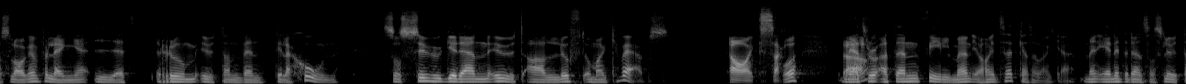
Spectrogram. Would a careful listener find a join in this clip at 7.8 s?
yes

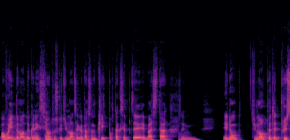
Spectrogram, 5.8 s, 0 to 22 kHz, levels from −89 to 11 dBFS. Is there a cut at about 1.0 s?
no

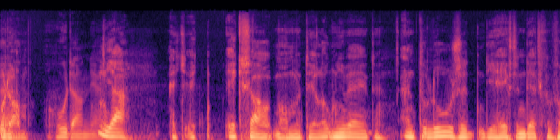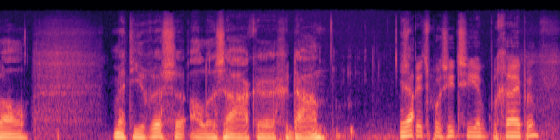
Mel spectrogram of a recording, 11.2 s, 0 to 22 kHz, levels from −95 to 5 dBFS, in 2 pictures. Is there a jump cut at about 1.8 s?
no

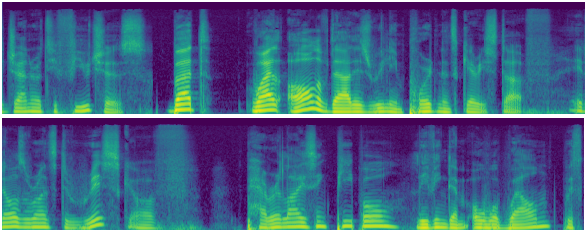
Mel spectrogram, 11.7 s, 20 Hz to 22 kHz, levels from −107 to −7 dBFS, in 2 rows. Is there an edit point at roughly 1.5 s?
yes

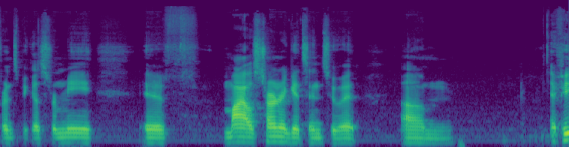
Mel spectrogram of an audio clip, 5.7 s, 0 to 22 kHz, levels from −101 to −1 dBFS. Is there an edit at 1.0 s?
no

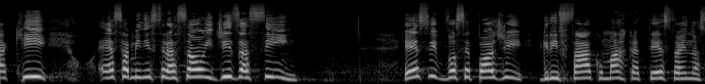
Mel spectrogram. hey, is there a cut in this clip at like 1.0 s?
yes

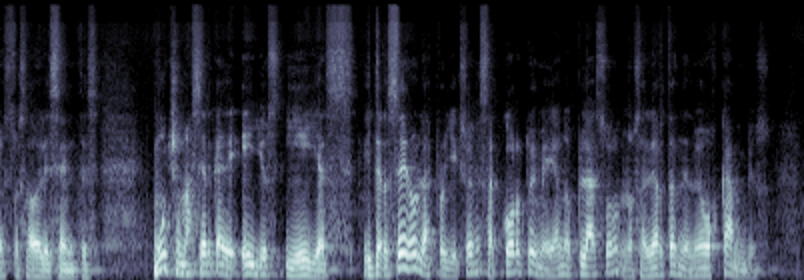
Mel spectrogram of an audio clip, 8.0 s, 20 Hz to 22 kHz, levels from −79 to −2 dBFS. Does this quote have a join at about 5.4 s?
no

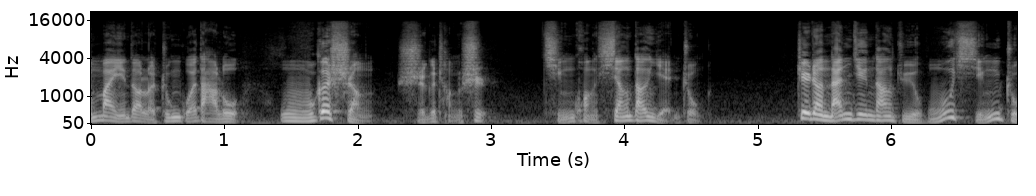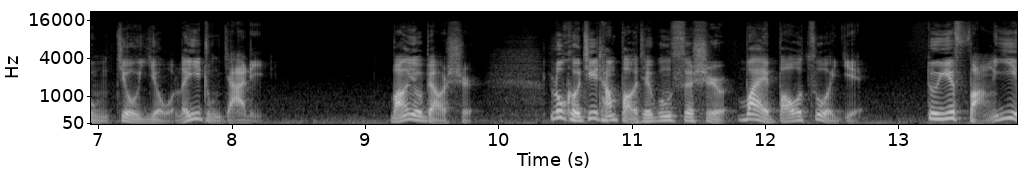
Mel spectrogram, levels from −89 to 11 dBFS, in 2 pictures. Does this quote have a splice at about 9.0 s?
yes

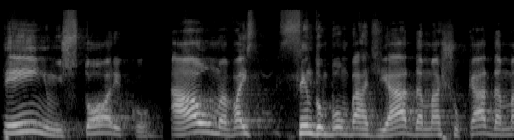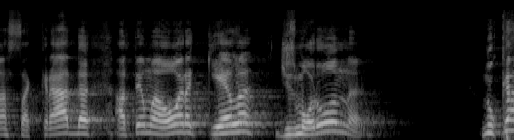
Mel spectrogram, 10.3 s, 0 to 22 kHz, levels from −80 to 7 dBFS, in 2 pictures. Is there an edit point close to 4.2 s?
no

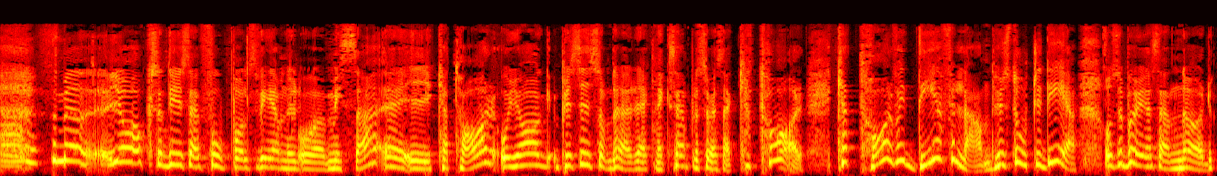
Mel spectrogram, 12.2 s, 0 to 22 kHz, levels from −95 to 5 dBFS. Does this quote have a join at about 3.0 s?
yes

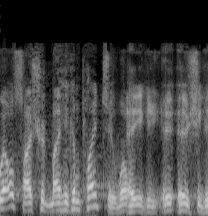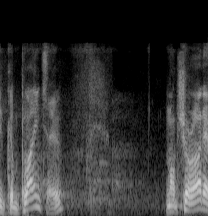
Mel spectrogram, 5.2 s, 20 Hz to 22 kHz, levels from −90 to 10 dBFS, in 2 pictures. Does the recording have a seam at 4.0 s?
yes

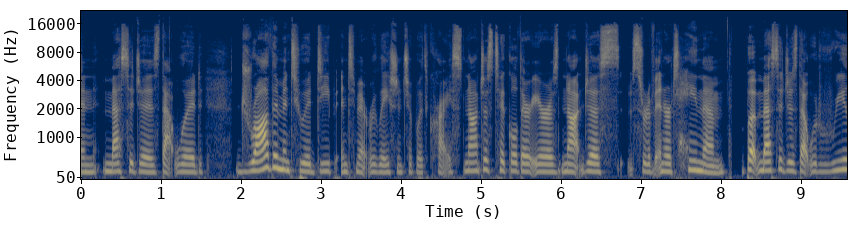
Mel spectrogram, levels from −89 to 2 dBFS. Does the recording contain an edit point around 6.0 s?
yes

